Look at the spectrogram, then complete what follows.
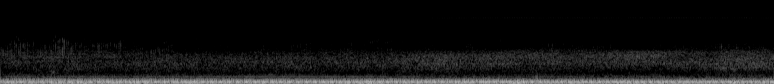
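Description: A steady low rumble with a faint hum in it, unchanging throughout.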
